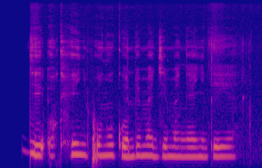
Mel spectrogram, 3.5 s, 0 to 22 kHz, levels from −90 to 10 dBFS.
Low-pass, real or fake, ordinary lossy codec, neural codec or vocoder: none; real; none; none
